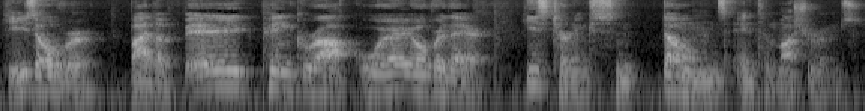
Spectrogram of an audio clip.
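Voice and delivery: frogs pointing the way, slowly; frogs' voice. Acted. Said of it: "they said".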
